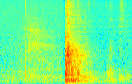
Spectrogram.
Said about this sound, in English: If anybody else wants to drop a metal water bottle.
